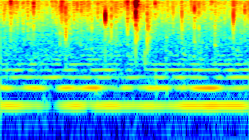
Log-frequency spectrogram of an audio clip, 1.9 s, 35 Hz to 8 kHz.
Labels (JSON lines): {"label": "biophony, midshipman", "recorder": "SoundTrap 500"}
